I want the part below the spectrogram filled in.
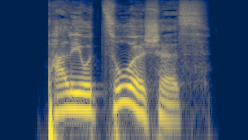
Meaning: strong/mixed nominative/accusative neuter singular of paläozoisch
- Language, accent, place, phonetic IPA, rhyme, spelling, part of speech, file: German, Germany, Berlin, [palɛoˈt͡soːɪʃəs], -oːɪʃəs, paläozoisches, adjective, De-paläozoisches.ogg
